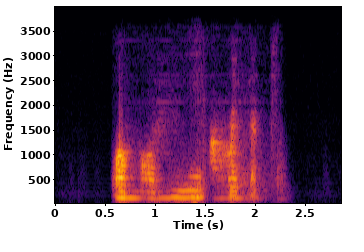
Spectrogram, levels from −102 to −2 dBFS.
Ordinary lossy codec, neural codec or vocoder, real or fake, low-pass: Opus, 32 kbps; codec, 44.1 kHz, 0.9 kbps, DAC; fake; 3.6 kHz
